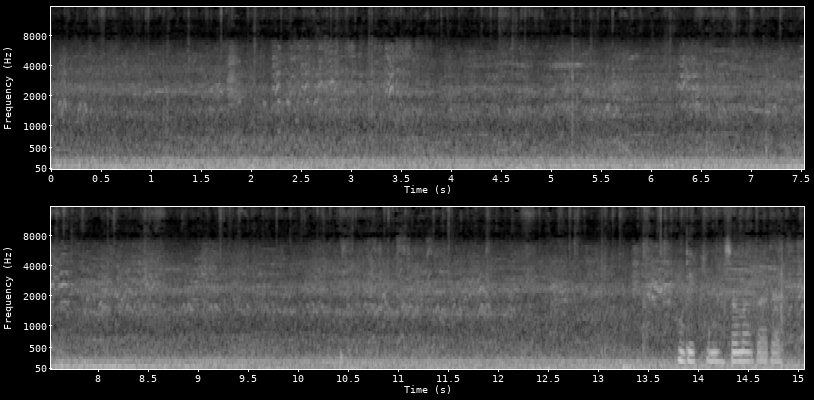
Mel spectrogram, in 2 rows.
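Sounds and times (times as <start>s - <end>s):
low outdoor hum: 0.0s - 15.0s.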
